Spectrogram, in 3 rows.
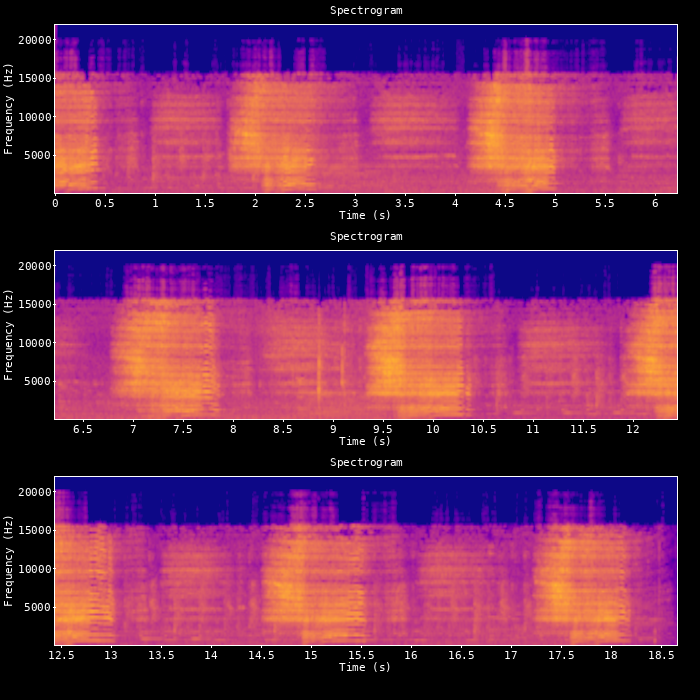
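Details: Loud, harsh snores about every two and a half seconds, roughly 23 a minute, with rising whistling tones on each in-breath; person snoring, enough to wake a bed partner.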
